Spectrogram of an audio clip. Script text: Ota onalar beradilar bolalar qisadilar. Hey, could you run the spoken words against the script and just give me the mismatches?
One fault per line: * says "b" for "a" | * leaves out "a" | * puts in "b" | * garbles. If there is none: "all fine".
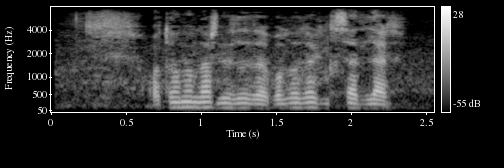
all fine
